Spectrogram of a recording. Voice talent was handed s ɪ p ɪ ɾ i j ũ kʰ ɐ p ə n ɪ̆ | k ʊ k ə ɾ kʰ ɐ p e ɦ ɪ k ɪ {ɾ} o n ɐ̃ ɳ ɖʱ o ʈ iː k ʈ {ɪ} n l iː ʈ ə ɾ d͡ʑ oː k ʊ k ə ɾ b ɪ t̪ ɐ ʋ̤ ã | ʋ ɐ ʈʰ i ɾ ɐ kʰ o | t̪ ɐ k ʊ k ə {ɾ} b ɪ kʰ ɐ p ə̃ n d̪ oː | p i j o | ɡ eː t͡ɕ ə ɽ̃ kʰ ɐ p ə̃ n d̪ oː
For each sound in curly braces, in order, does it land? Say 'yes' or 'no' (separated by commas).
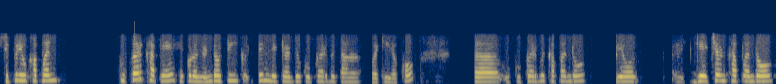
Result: no, yes, yes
